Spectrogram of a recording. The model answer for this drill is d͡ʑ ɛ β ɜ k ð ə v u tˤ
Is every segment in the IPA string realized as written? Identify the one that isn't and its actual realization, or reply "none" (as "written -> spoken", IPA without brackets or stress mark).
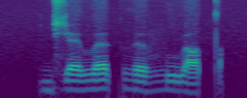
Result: none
